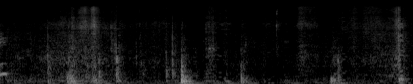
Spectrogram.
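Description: Flaps of a large, already untaped cardboard shipping box being lifted and handled: rustling and scraping of cardboard with a few short knocks, the sharpest about two seconds in.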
